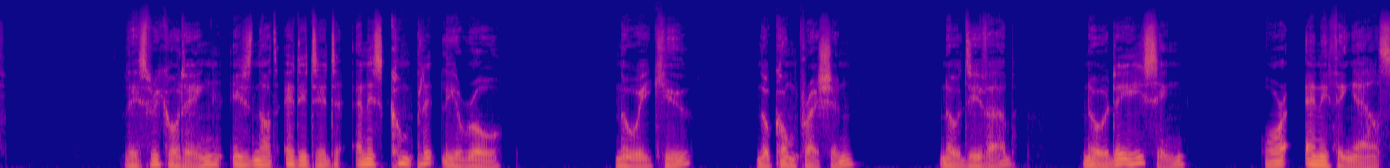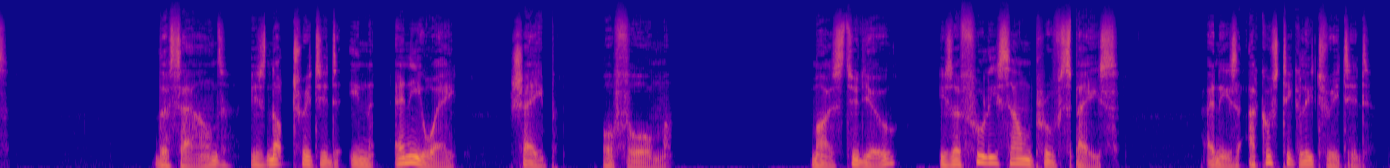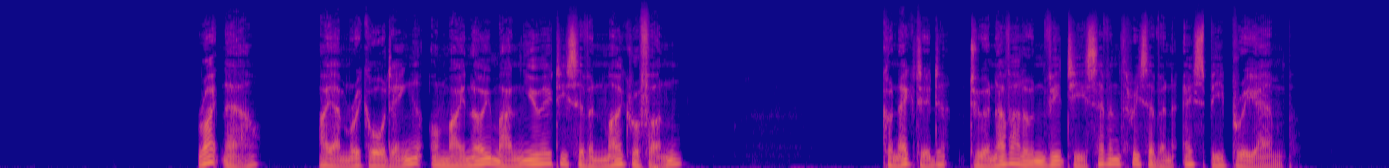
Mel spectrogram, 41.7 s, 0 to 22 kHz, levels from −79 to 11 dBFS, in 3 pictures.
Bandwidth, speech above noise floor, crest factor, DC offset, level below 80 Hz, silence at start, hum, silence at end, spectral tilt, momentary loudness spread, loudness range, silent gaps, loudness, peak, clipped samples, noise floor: 18.5 kHz; 55 dB; 20 dB; under 0.1%; -40 dBFS; 0 s; none; 1.1 s; -4.5 dB/octave; 10 LU; 7 LU; none; -26 LUFS; -8 dBFS; under 0.1%; -80 dBFS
